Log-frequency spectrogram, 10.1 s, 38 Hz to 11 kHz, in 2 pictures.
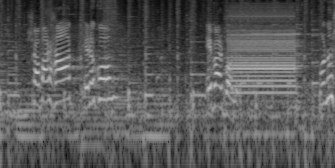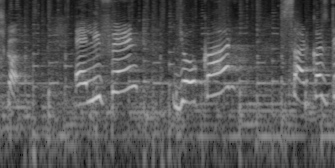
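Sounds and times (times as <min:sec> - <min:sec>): game show buzzer tone: 0:03.4 - 0:04.6.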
